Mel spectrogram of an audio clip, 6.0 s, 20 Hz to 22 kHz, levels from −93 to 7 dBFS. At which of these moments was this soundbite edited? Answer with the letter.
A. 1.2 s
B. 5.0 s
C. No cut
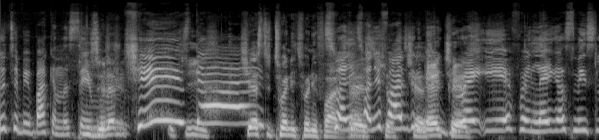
A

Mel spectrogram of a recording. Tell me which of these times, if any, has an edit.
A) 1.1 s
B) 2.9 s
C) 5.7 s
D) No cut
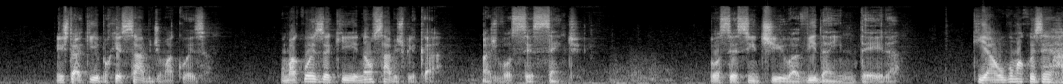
B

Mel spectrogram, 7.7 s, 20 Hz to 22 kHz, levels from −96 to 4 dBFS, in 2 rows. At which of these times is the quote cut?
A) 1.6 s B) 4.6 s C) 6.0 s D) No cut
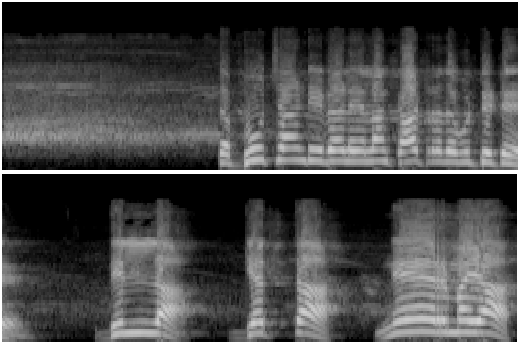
A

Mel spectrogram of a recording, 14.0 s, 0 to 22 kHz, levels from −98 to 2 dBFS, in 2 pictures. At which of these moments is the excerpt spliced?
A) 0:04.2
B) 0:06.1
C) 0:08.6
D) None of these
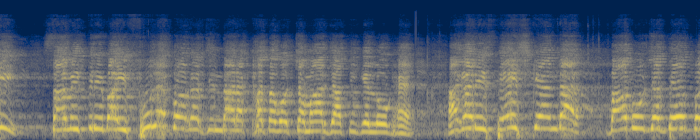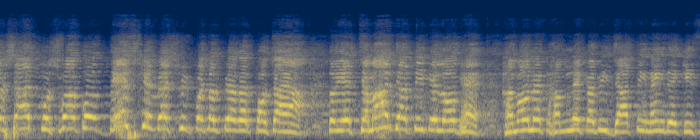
D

